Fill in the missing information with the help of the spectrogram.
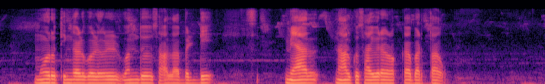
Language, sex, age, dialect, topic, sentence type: Kannada, male, 25-30, Northeastern, banking, statement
